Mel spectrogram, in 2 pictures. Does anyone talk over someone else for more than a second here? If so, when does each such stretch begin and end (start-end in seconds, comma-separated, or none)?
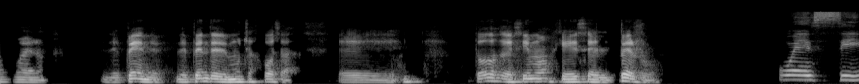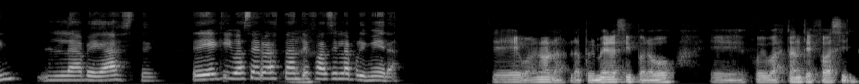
none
